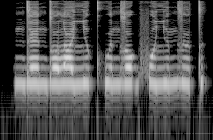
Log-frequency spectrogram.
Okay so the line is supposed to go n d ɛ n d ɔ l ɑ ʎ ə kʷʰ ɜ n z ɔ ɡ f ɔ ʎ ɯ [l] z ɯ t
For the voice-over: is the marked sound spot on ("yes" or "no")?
no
